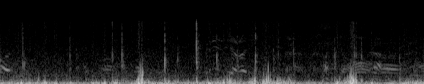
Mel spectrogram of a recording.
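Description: Players' short shouts and calls during a football kickabout, with a few sharp thuds of the ball being kicked over a steady low rumble, likely wind on the microphone.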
